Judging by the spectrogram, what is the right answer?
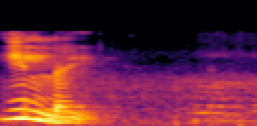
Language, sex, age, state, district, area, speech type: Tamil, female, 30-45, Tamil Nadu, Salem, urban, read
